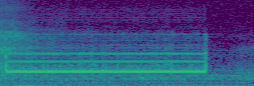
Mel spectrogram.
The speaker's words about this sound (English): There it goes. There I got one. He's gonna answer the phone. Pick up. He's probably screening me.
